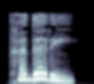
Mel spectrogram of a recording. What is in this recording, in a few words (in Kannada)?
"ಖಾತ್ರಿ", Kannada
